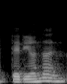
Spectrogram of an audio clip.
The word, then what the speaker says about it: pterional: Para esta clase vamos a hablar del abordaje terional, así como se escribe PT R I O N A L.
